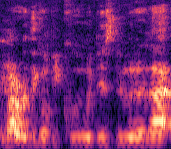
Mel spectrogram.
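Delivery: ordinary talk, nothing marked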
